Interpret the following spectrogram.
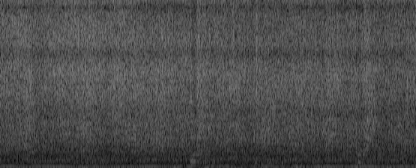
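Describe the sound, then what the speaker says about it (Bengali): Potatoes fry with spices in a pan, producing a steady, loud, close sizzle over a low hum, with no talking throughout. "আমি মশলার সঙ্গে দিয়ে আলুগুলোকে ভালো করে কষিয়ে নিচ্ছি"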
